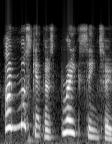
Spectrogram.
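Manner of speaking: high, slow, giggly lady's voice. A narrator's reading. Paella giggles to Wallace about her brakes. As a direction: coo it with a giggle. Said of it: "she giggled".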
